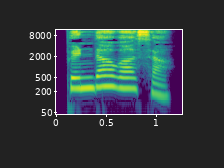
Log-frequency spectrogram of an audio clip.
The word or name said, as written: ಪೆಂಡವಾಸ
